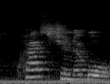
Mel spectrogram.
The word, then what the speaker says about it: questionable: Questionable, ok? Chúng ta có trọng âm dêm tích thứ mấy? Thứ nhất.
